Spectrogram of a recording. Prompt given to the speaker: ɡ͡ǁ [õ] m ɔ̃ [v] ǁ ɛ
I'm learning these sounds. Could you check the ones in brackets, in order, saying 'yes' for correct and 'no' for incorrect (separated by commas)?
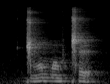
no, yes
